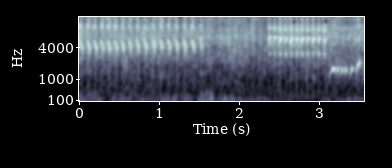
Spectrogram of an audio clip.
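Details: White-rumped shama song used as training for a stressed bird that has stopped singing: a fast high rattling trill, a short pause, another bright even trill, then a run of rising whistled notes.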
